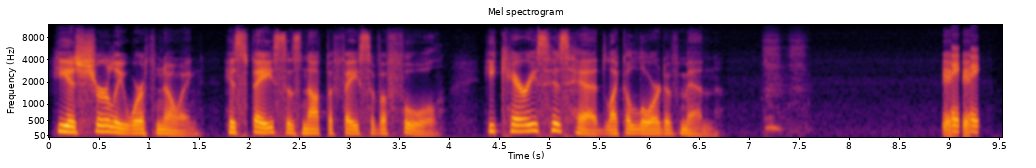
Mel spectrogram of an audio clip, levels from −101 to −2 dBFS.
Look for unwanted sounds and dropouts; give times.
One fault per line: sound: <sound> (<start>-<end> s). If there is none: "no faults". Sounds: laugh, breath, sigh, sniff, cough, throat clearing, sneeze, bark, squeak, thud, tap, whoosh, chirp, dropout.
sound: sniff (7.1-7.6 s)
sound: laugh (8.9-9.3 s)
